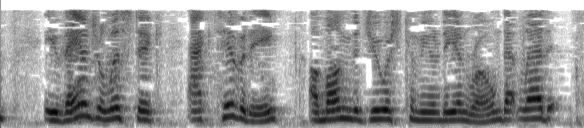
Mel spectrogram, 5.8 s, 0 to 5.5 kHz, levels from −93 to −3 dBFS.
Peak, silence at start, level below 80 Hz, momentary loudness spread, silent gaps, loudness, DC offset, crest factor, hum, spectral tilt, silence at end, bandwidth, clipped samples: 0 dBFS; 0 s; -60 dBFS; 9 LU; none; -16 LUFS; under 0.1%; 16 dB; none; -10 dB/octave; 0.05 s; 4.6 kHz; under 0.1%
